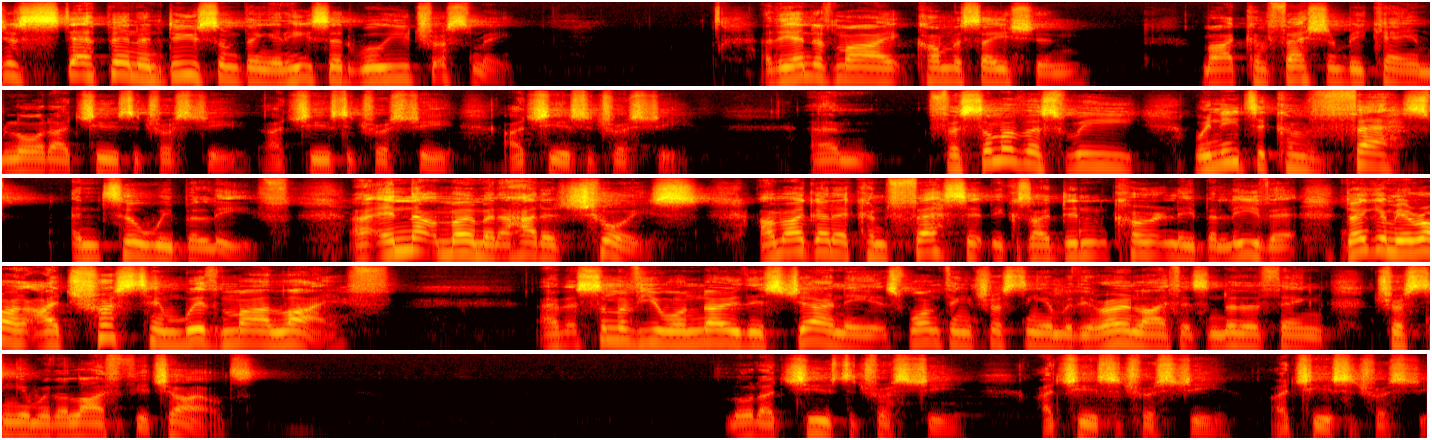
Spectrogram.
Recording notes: recorded at One Church City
